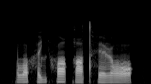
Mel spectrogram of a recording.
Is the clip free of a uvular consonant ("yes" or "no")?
no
